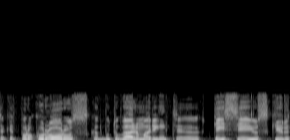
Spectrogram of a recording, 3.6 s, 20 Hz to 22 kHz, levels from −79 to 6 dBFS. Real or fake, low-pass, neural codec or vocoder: real; 7.2 kHz; none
